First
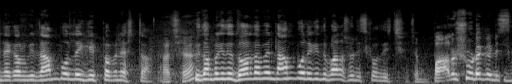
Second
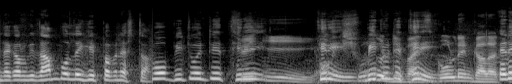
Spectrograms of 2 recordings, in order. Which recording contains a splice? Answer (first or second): first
